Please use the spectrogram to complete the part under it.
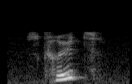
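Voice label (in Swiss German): "krut", Haut Rhin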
